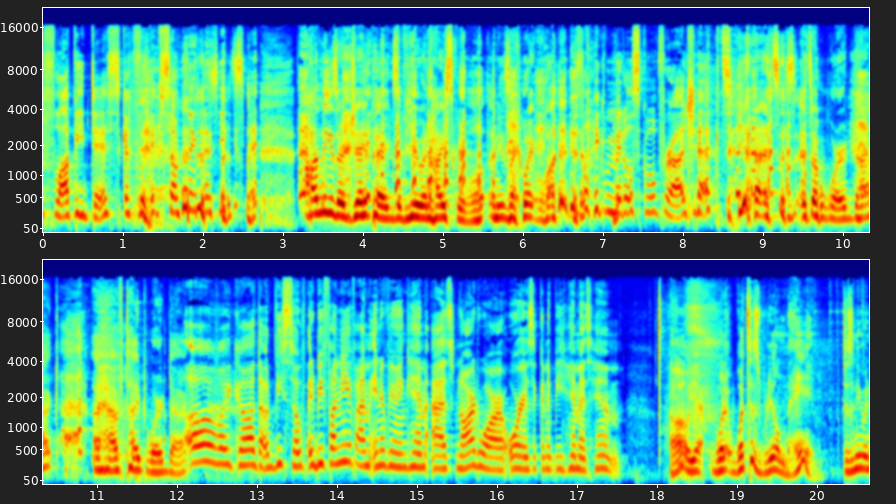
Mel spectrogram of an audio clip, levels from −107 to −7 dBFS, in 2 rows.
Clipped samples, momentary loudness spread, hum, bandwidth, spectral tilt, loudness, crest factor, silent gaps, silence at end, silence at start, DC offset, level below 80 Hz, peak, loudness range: under 0.1%; 12 LU; none; 17 kHz; -5 dB/octave; -19 LUFS; 18 dB; none; 0 s; 0 s; under 0.1%; -60 dBFS; -2 dBFS; 8 LU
